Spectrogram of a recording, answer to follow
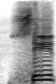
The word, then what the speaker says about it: श्री: सीधा ही लिख दू श्री धन क्या हो जाएगा इस हो जाएगा श्री श्री श्री शुद्ध उच्चारण इसका शरी है ध्यान रखना यह संयुक्त व्यंजन है तोड़ के लिखते हैं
